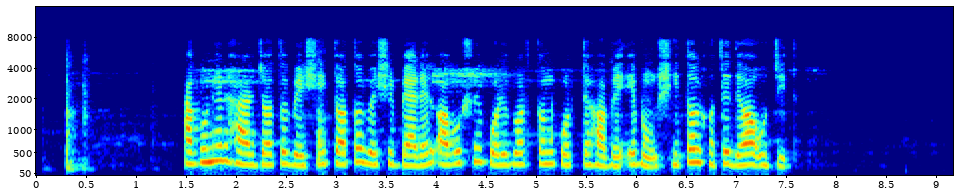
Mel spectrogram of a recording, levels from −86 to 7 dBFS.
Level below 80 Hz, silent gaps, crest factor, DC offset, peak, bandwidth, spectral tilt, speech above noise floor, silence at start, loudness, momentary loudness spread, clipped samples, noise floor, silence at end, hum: -70 dBFS; none; 18 dB; under 0.1%; -2 dBFS; 8 kHz; -5 dB/octave; 60 dB; 0.3 s; -20 LUFS; 12 LU; under 0.1%; -80 dBFS; 1.7 s; none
